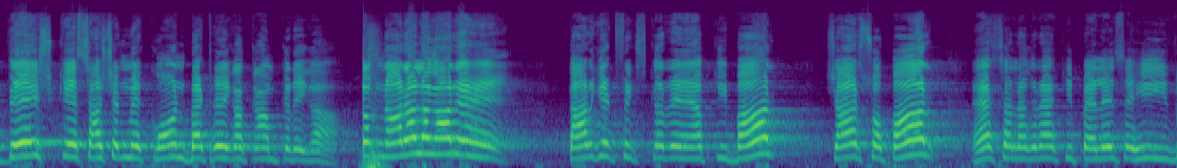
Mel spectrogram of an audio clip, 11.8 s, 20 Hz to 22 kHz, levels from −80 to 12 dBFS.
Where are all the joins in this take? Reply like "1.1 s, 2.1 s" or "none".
3.6 s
